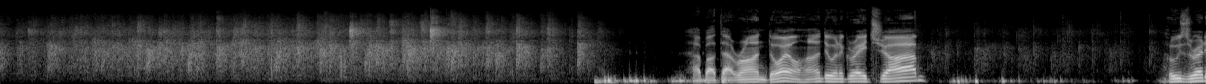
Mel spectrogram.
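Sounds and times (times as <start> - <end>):
audience applause: 0.0 - 6.1, 8.9 - 12.0
speech: 7.0 - 9.4, 11.7 - 12.0.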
